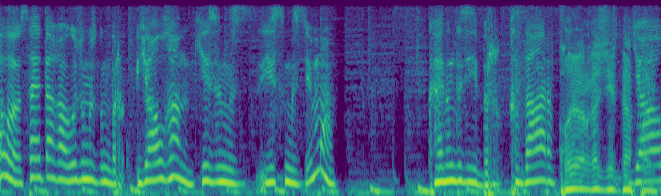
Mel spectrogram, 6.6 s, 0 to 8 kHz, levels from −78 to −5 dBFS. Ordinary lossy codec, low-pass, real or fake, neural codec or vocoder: none; 7.2 kHz; real; none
